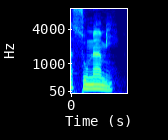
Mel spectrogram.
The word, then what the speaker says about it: tsunami: Pero se pronuncia tsunami. La T es muda.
